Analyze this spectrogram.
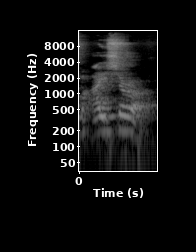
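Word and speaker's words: מעשר: It means 10 in Hebrew and it's pronounced ma'aishara.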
